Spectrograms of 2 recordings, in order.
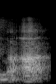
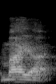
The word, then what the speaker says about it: Maat: The other divinity who represents an aspect of Atum who is not depicted here is Maat or Mayat depending on how you've heard it or how you read it.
